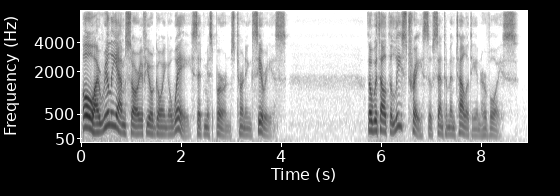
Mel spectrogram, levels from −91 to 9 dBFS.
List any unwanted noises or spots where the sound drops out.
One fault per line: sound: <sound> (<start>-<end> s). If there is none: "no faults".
no faults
